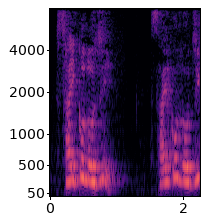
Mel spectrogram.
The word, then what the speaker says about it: psychology: साइकोलॉजी की spelling जो है PSYCHOLOGY, पी से शुरू होती है। अब प कहां गया, साइकोलॉजी। अगर हम पढ़ें तो साइकोलॉजी है।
